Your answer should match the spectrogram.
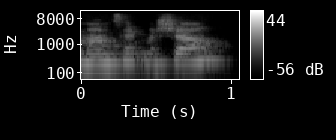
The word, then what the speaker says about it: Mont Saint-Michel: Mont Saint-Michel?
